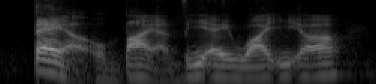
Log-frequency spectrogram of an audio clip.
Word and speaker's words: Bayer: So one drug company in Germany was called Bayer, or Bayer, B-A-Y-E-R. How do you pronounce that in America?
